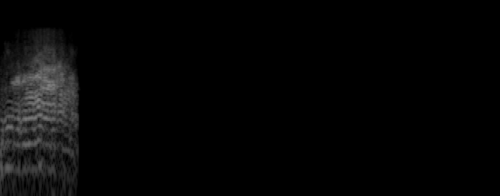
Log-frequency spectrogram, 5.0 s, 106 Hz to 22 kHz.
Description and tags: Siamese cat meow 8
animals, cat, meow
